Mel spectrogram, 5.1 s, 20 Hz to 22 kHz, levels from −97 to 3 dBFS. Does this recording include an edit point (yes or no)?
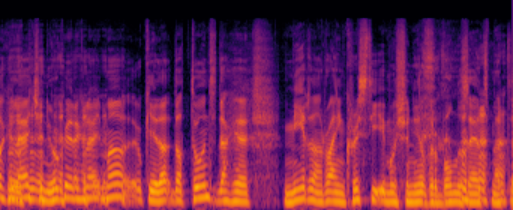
no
